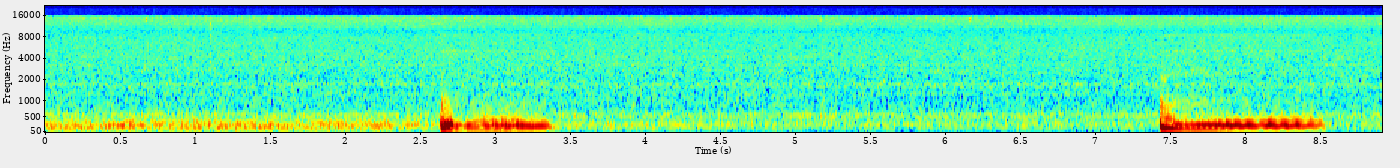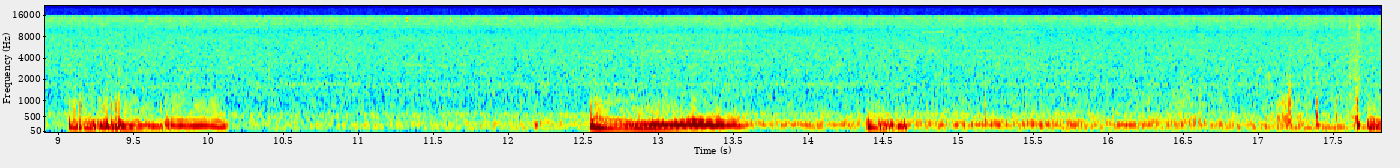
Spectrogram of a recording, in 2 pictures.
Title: Kompis Snoring Loudly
